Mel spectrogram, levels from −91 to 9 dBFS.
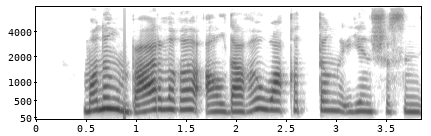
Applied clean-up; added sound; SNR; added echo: none; none; none; none.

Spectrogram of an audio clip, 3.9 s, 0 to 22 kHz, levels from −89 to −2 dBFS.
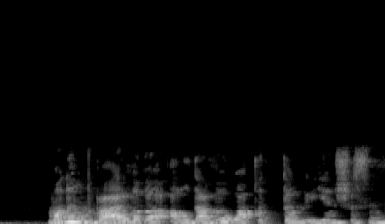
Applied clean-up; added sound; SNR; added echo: classical method WPE with log-MMSE.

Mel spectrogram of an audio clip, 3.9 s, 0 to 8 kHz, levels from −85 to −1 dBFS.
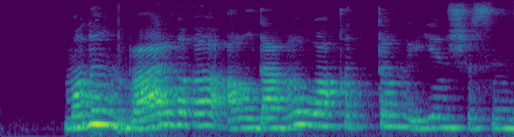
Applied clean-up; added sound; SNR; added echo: neural separator model SepFormer DNS4.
